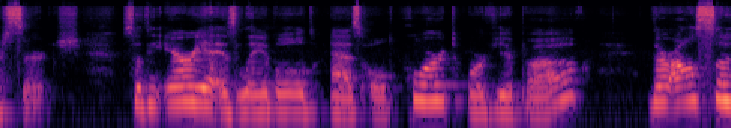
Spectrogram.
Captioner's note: speaking french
